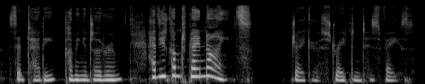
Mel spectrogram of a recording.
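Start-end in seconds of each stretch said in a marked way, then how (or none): 1.5-2.6 put-on high, loud little-kid voice; eager child. A narrator's reading. Teddy asks Draco to play, in an eager child's voice. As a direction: ask it like a hopeful small boy.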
